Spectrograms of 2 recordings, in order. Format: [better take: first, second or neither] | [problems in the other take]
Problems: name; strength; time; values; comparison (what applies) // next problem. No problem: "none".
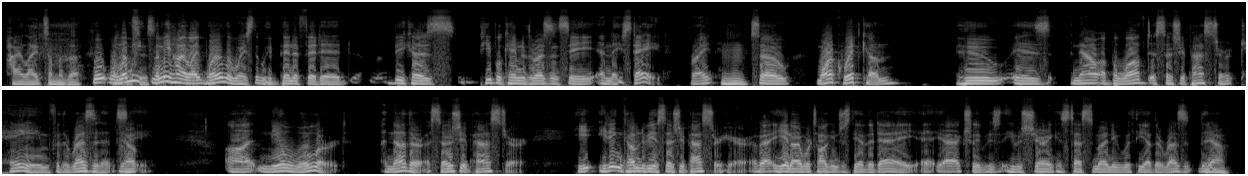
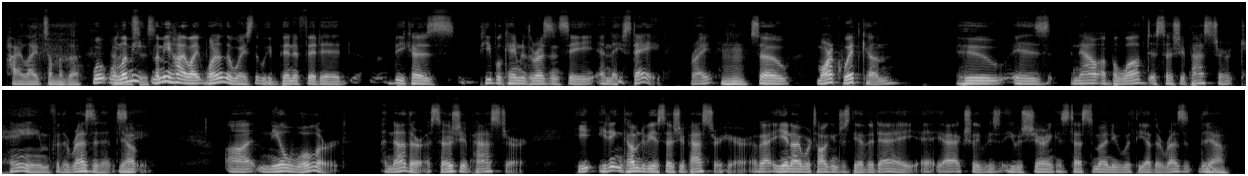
second | distortion; slight; 9 dB below the speech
